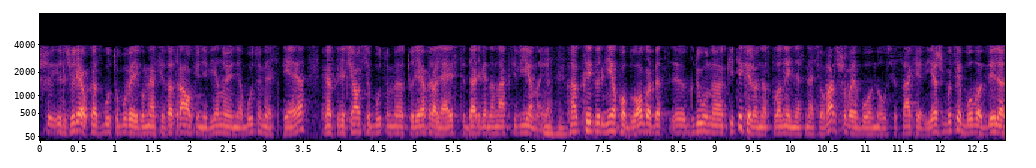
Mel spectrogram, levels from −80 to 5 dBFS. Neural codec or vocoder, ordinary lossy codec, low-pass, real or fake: none; AAC, 16 kbps; 7.2 kHz; real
